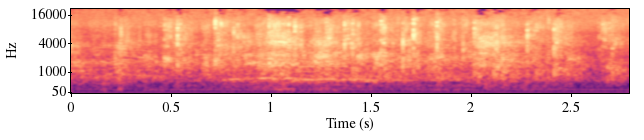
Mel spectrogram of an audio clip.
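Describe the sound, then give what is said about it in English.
A church audience claps in dense, steady applause at low level, filling the whole stretch and easing slightly near the end. “Y'all clapped when I said we're going to beat Decatur in something.”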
